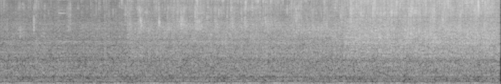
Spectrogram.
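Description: Chicken thigh pieces in a gochujang marinade sizzling in a non-stick frying pan over medium heat, the sizzle growing louder about two seconds in and again past four seconds. A steady low hum runs underneath.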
